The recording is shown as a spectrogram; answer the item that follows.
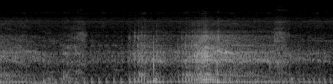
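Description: The engine of a 2025 Bajaj Pulsar NS 400Z motorcycle cranks and fires up close by, then settles into a low, throbbing idle that swells briefly as it catches.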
